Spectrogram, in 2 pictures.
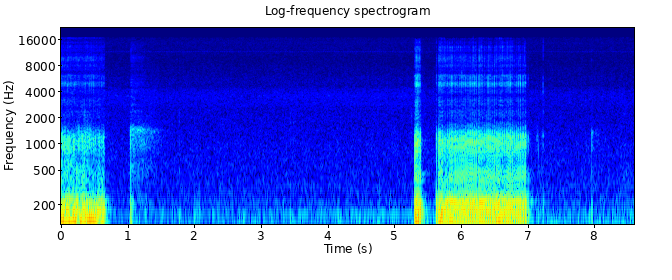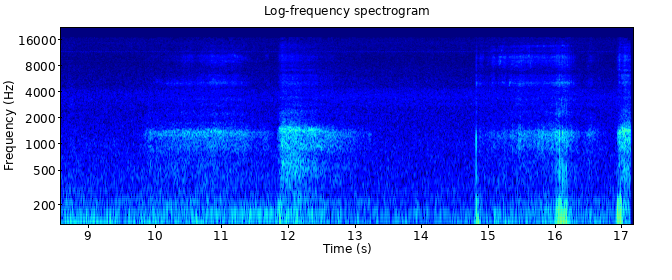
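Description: Loud low rumbling snores at irregular intervals over a quiet background: dog snoring.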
